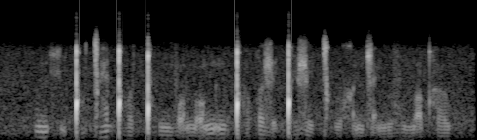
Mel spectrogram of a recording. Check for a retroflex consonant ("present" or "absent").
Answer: present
